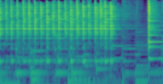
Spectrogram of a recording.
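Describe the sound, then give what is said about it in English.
A steady cowbell rhythm of quick, evenly spaced metallic clanks over a low bass line, thinning out briefly before one louder final strike. “When he left for Nueva York, he took the bell with him and brought that rhythm to Queens.”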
